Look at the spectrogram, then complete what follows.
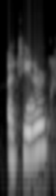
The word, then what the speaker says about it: Athener: Die Athener. Yeah, Athener. the Athener. Notice the TH is pronounced like a T.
